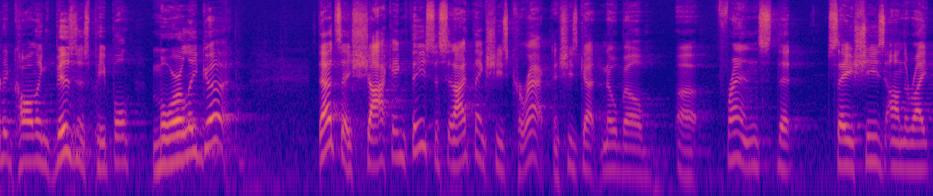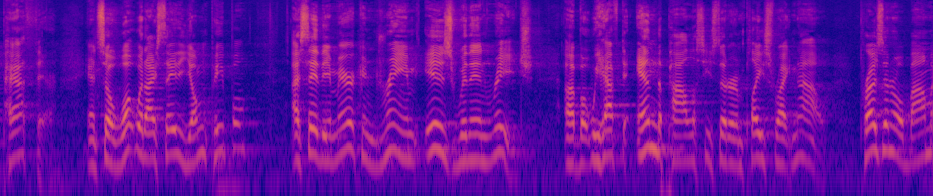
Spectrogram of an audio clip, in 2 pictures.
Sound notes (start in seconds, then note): none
